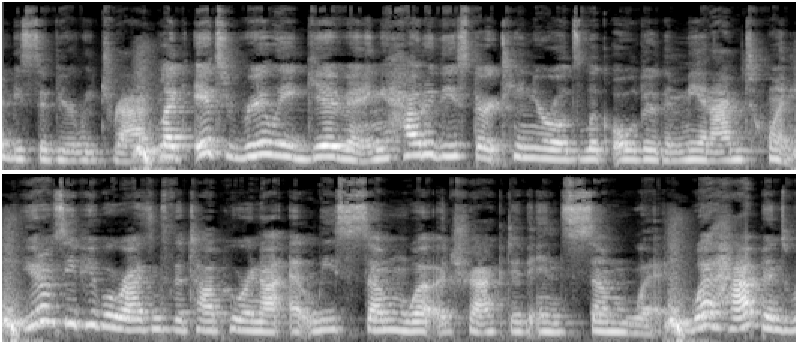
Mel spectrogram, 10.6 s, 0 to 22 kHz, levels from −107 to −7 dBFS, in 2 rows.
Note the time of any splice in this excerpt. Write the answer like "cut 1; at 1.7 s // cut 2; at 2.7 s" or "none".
cut 1; at 1.0 s // cut 2; at 5.3 s // cut 3; at 9.8 s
